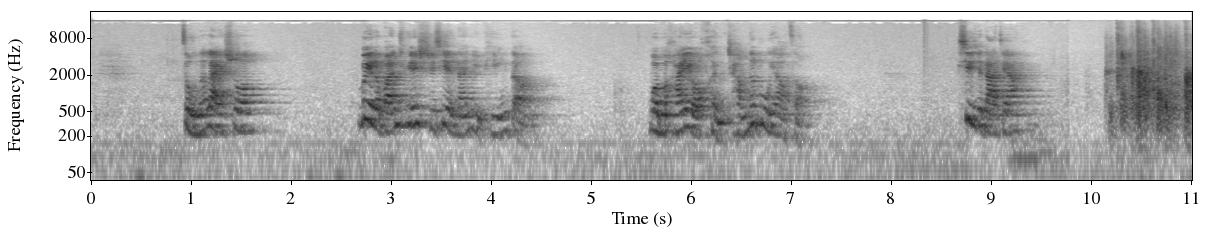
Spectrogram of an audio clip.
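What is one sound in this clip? A woman speaks calmly and clearly, close by, in bursts with pauses.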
